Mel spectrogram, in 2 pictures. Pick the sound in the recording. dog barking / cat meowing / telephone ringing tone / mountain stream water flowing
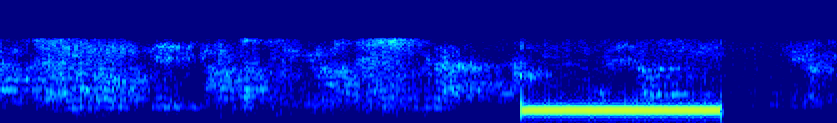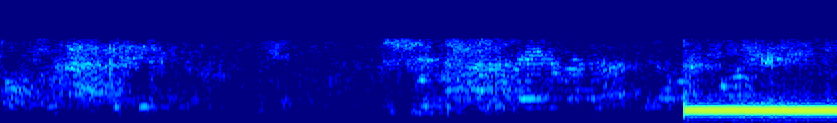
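telephone ringing tone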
